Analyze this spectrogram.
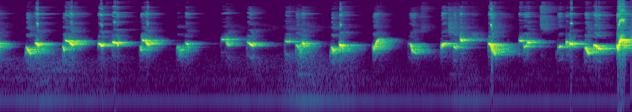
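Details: Yellow-vented bulbul singing, a recording meant to make quiet bulbuls respond: a chattering series of clear, bubbling notes, some slurred upward, others dropping, delivered without pause.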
